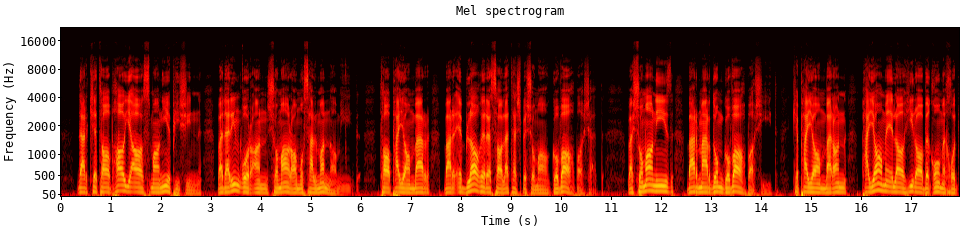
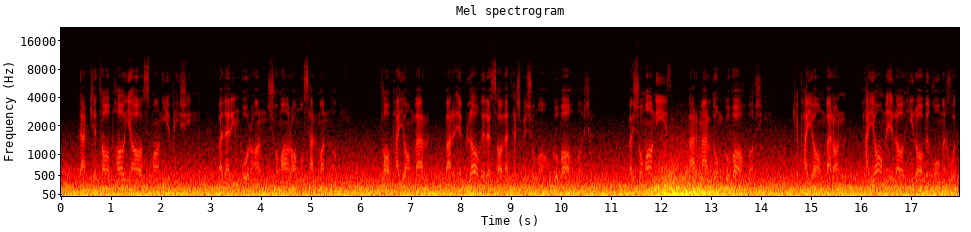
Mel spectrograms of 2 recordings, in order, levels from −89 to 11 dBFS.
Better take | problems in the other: first | wind noise on the microphone; heavy; 3 dB above the speech

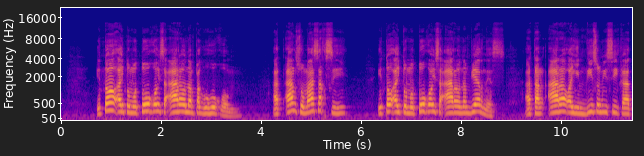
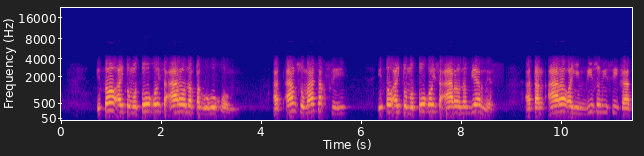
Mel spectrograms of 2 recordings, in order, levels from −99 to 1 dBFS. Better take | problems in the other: first | phone-call audio

